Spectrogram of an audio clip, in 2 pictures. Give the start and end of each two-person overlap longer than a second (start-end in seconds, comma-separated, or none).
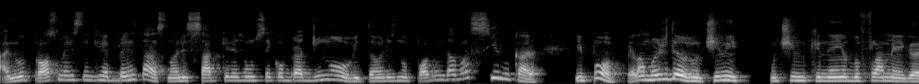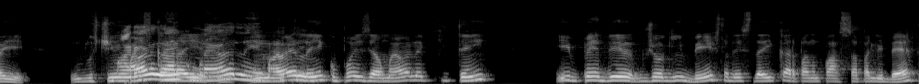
10.3-12.4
